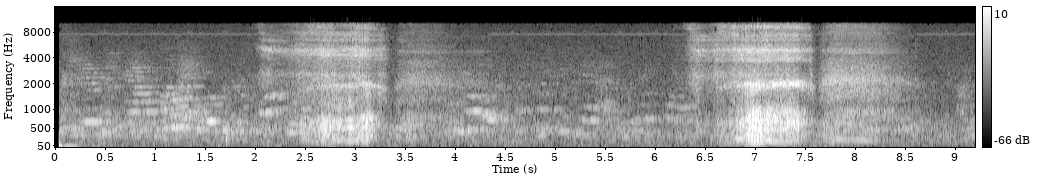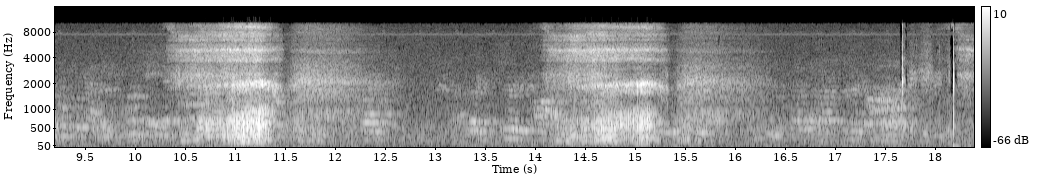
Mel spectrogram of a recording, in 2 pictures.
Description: Me snoring after a family reunion lunch haha.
